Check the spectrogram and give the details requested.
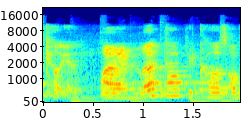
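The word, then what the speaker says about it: Cillian: and Killian Murphy I thought his name was pronounced zillion Kasese can be pronounced as an S that no it's pronounced Killian I'm left out because of in the debut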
